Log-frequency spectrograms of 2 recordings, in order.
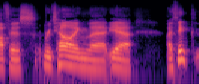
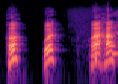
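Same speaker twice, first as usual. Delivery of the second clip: mock very loud, high, baffled, lost-sounding blurt; 7 semitones higher, 9 dB louder than usual. Retelling a scene, imitating a confused Commissioner Gordon. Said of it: "looks stupid as shit when he's trying to figure it out".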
